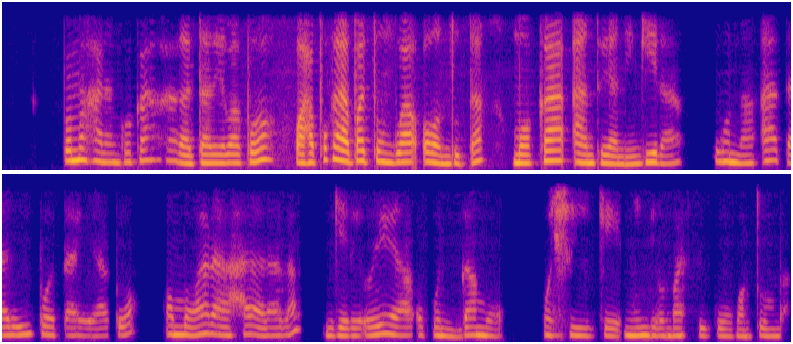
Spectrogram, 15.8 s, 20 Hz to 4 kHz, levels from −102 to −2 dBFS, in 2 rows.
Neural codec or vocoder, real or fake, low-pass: codec, 16 kHz, 0.8 kbps, ZipCodec; fake; 3.6 kHz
